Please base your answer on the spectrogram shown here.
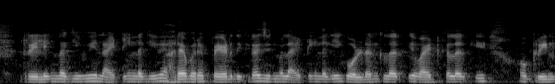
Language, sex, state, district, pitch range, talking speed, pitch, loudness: Hindi, male, Jharkhand, Jamtara, 125-135 Hz, 280 wpm, 130 Hz, -28 LUFS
